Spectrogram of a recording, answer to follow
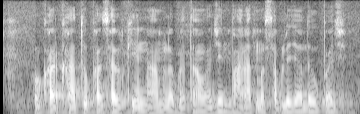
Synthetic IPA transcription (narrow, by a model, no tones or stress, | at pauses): oːkʰəɾkʰaːt̪upʰəsəlkenaːmlabət̪aːʋad͡ʒɪnbʱaːɾət̪mẽsəbled͡ʒjaːd̪aʊpəd͡ʒ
